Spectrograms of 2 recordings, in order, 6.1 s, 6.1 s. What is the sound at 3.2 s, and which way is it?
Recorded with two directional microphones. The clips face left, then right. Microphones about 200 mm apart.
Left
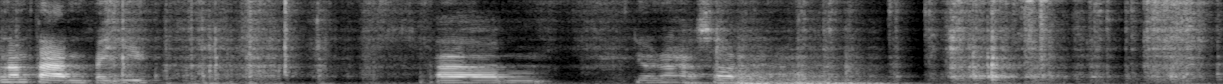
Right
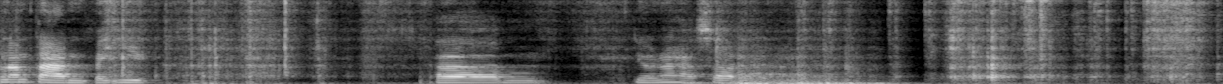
Speech, 55° right (ahead or behind).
